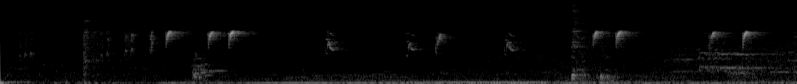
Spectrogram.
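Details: Bulbul calling with crisp, high chirps in small clusters, several sharp notes near the middle and end, against a faint low rumble.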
